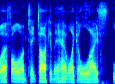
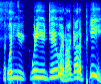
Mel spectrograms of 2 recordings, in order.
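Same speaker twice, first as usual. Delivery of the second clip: put-on dog voice yelling, higher and louder; 13 semitones higher, 5 dB louder than usual. Voicing another speaker's dog that needs to go out: put-on yelling dog voice. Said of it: "He sounds like he's yelling at you".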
